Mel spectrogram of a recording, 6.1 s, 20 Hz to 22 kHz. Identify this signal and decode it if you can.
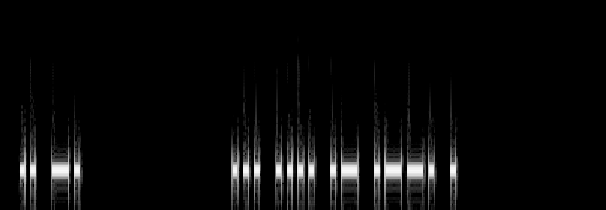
Morse code, heard as a keyed tone, about 22 wpm, 700 Hz. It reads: IN SHAPE
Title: 4x Word-Spacing - Sentences from Top 500 Words - 22wpm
